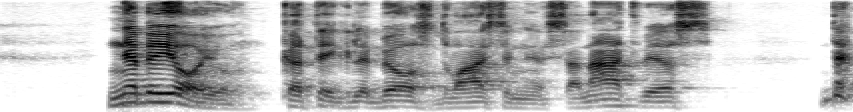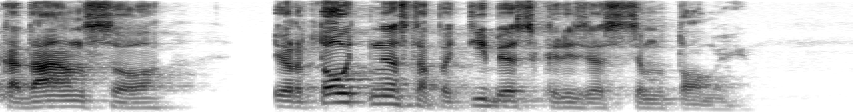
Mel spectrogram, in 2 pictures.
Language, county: Lithuanian, Vilnius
